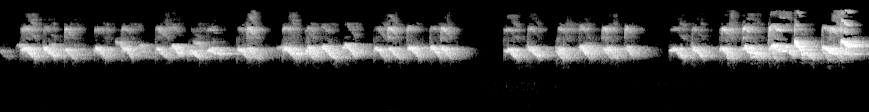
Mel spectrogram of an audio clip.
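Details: Caged white-eye, a bird named Hercules, singing in its opening song with no health supplements given: a continuous stream of high, thin, rapid chirping and twittering phrases, with brief pauses near five and six and a half seconds and faint low background hum.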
